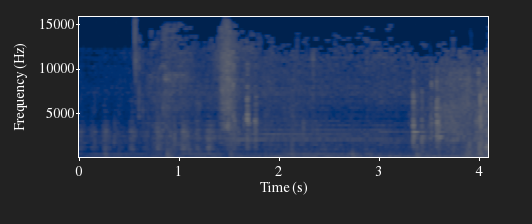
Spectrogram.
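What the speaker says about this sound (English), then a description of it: "Puppy." Soft, rapid panting from a puppy in Final Fantasy XVI, faint and continuous over quiet game ambience with no voices.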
